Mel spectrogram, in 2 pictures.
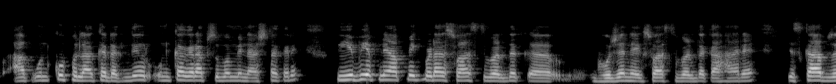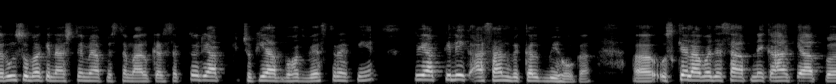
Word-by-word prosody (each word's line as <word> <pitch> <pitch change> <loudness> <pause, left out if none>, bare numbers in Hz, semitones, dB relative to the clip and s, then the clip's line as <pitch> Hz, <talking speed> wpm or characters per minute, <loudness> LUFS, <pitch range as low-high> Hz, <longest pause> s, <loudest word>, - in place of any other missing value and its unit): आप 165 0 -3
उनको 185 +3 -1
फुलाकर 180 -1 +1
रख 165 -3 0
दें 200 - +1
और 205 - 0
उनका 185 +3 -2
अगर 190 -1 +3
आप 185 0 +1
सुबह 180 -1 -4
में 175 0 -4
नाश्ता 155 +2 -4
करें, 180 +4 -7
तो 215 -2 -10
ये 215 +2 +5
भी 225 +2 +4
अपने 215 -2 +2
आप 200 -1 +1
में 210 - +4
एक 210 - -11
बड़ा 195 0 +3
स्वास्थ्यवर्धक 175 -3 -2
अ, 150 -2 0 0.5
भोजन 155 +4 +1
है, 165 - +1
एक 155 - -4
स्वास्थ्यवर्धक 155 -1 -3
आहार 150 +2 -3
है। 175 +2 -5 0.3
इसका 190 +3 +4
आप 190 -2 +4
ज़रूर 175 +4 +3
सुबह 195 -2 +3
के 190 - -1
नाश्ते 165 +2 -3
में 170 -1 -1
आप 165 0 -1
इस्तेमाल 150 -2 -2
कर 150 - -1
सकते 160 +7 -4
हो - - +4
और 200 - -1
ये 190 - +5
आप 180 0 +2 0.2
चूँकि 170 +2 0
आप 175 -2 +6
बहुत 160 -1 -2
व्यस्त 165 +3 -2
रहती 185 +1 -3
हैं, 210 - -8 0.4
तो 220 - -1
ये 220 - +7
आपके 205 +1 +3
लिए 220 +1 +6
एक - - -6
आसान 185 +1 +1
विकल्प 170 0 +1
भी - - +3
होगा। 125 -1 -5 0.4
अ, - - +1 0.2
उसके 185 +4 +3
अलावा 190 -2 +6
जैसा 185 0 +1
आपने 175 +1 -2
कहा 170 +1 +3
कि - - +1
आप 160 0 -6
175 Hz, 240 wpm, -22 LUFS, 160-190 Hz, 0.5 s, ये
